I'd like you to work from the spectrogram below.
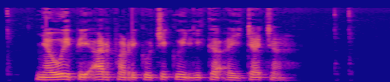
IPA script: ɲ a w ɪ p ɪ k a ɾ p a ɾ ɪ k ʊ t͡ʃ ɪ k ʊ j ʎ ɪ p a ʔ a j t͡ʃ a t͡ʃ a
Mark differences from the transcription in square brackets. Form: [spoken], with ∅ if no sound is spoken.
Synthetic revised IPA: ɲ a w ɪ p ɪ [ʔ] a ɾ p a ɾ ɪ k ʊ t͡ʃ ɪ k ʊ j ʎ ɪ [k] a ʔ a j t͡ʃ a t͡ʃ a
